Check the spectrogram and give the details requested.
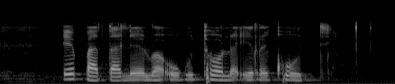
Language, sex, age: South Ndebele, female, 26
